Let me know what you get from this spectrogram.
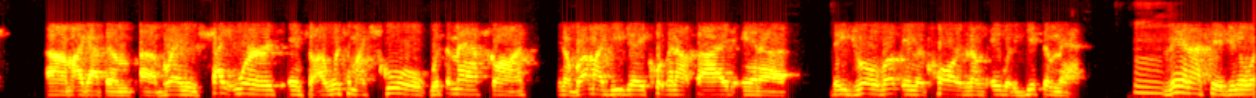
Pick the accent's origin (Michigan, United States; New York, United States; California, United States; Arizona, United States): Arizona, United States; Phoenix; moved away as an adult; now in Dallas, United States; I'm from West Phoenix, the bad part of Phoenix. Decided that I needed to leave where I was from, planted my roots in Dallas, Texas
